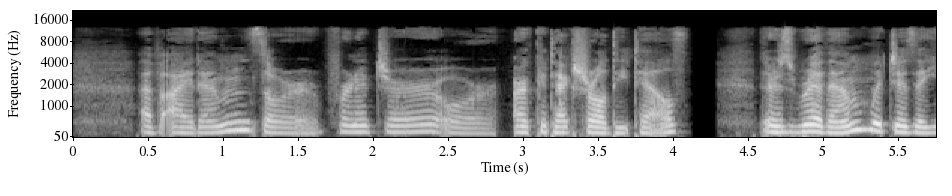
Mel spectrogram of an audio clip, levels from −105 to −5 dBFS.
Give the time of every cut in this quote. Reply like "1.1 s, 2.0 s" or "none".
none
